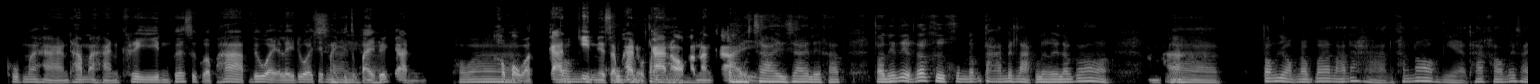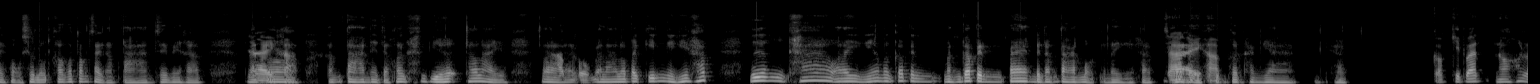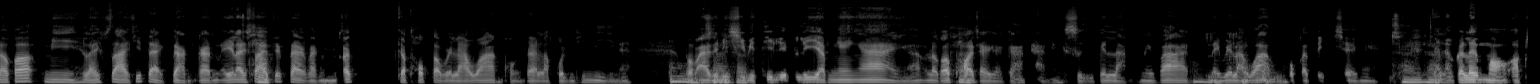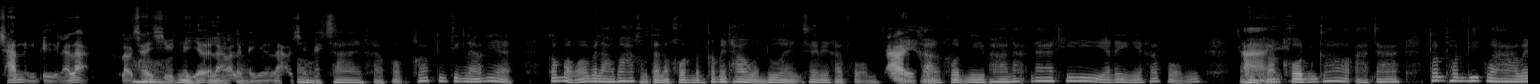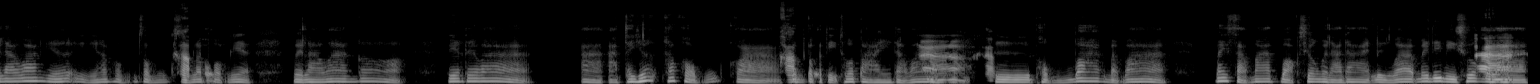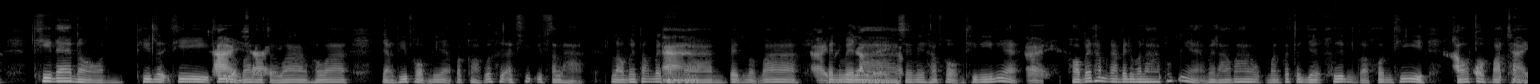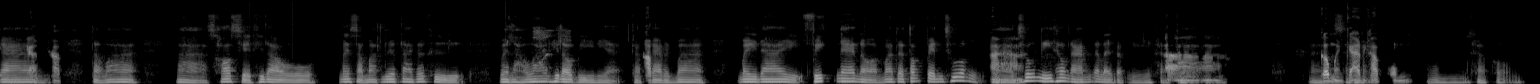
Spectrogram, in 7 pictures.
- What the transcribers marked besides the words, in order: distorted speech; tapping; other noise; mechanical hum; in English: "ออปชัน"; other background noise; alarm
- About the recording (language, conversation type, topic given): Thai, unstructured, เวลาว่างคุณชอบทำอะไรมากที่สุด?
